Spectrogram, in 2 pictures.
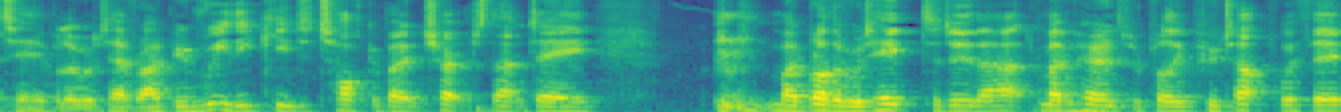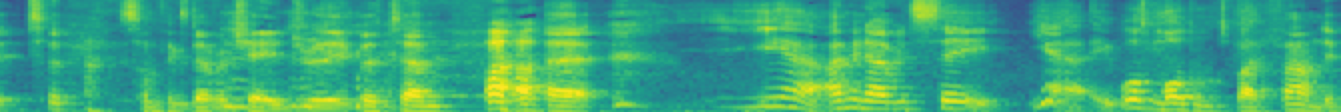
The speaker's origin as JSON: {"language": "English", "town": "Edinburgh", "region": "Scotland", "country": "United Kingdom", "tie": "born or raised there", "said": "I grew up in Scotland, in Edinburgh"}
